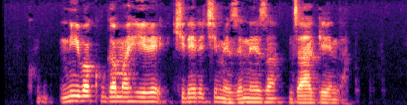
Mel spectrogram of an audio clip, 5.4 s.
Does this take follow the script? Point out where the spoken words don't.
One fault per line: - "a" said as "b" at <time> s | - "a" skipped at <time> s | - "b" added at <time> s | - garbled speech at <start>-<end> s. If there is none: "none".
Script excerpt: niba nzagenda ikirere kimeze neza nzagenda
- "nzagenda" said as "kubwamahirwe" at 1.3 s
